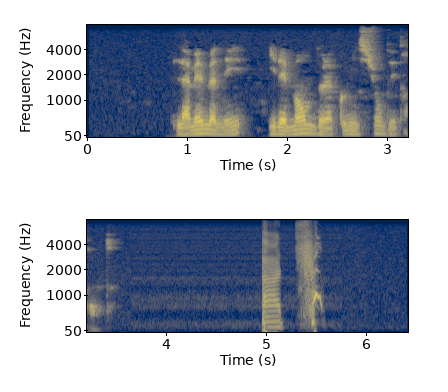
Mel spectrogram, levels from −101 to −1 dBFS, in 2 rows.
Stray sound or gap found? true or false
true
